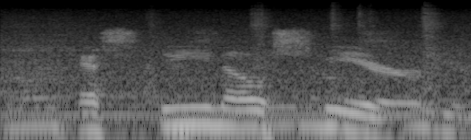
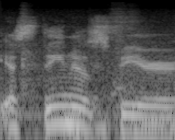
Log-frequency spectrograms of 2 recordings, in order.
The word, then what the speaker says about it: asthenosphere: Okay, and it's spelled Sometimes it's spelled A-E, but it's usually spelled A-S-T-H-E-N-O, asthenosphere.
